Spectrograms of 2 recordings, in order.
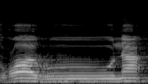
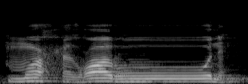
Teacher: तो यहाँ तक पढ़ा जाएगा मीम हा पेश मोह, ग़ा ज़बर ग़ा, मोह ग़ा, रा वाव पेश रू, मोह ग़ारू, नून ज़बर ना, मोह ग़ारूना। आगे वक़फ़ आ गई तो नून साकिन हो जाएगी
